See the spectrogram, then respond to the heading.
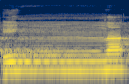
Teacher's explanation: حمزہ نون زیر ان نون زبرنا ان اس میں ہوگا غنہ، آواز ناک میں جائے گی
